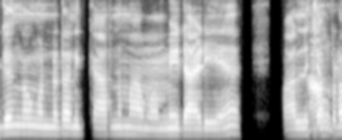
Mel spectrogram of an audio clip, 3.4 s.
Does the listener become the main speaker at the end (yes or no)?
no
